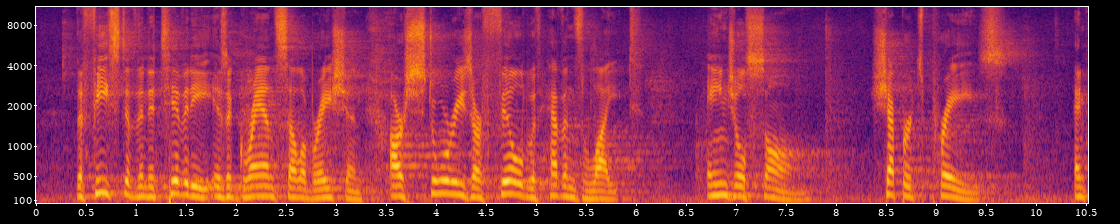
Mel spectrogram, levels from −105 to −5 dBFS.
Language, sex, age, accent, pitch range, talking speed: English, male, 40-59, American, 125-170 Hz, 120 wpm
